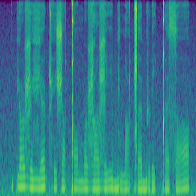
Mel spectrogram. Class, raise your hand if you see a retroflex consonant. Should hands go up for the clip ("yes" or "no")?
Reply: yes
